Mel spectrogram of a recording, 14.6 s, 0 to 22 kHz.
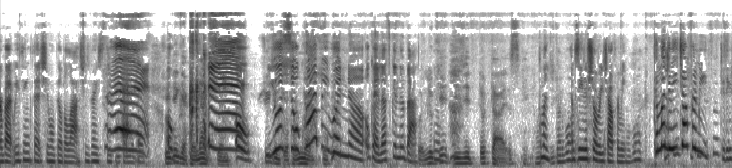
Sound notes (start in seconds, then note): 4.3 wails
